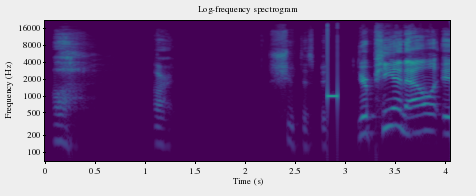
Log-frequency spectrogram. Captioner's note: beep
